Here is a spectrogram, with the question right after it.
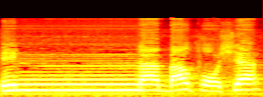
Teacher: نون مشدد ہے، غنہ کیجئے، اور طا ساکن ہے چونکہ اس لیے اس کی صفت قلقلہ ادا کریں گے. یہ حروف قلقلہ میں سے ہے.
